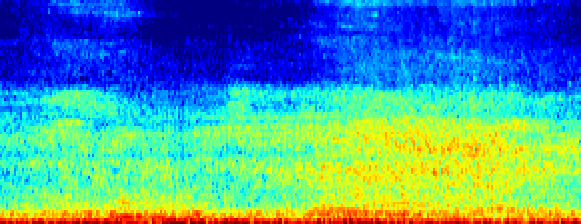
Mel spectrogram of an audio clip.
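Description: A passing car rushes by close alongside.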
